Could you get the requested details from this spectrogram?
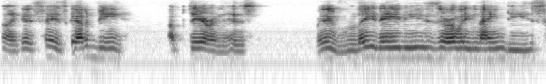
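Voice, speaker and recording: The delivery is fairly slow with monotone, flat intonation. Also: woman, fairly low pitch for a woman. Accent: Brooklyn. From New York City (Brooklyn). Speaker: channel host's mother. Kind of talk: casual chat.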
